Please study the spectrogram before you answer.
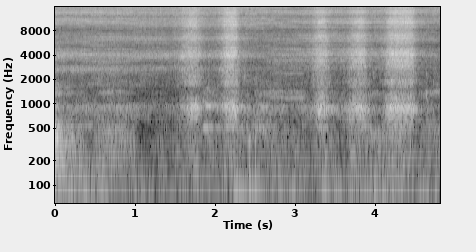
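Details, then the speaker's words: Drift car engine with the intake removed: soft repeated bursts of airy hiss. The air leak was traced immediately to the upper of two pipes. "so I think it's coming from one of these two pipes well I can hear it almost immediately it's definitely that upper one"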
